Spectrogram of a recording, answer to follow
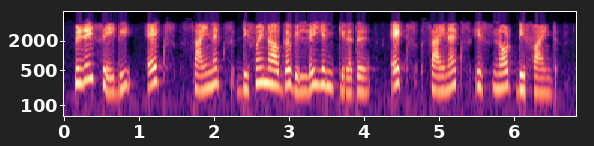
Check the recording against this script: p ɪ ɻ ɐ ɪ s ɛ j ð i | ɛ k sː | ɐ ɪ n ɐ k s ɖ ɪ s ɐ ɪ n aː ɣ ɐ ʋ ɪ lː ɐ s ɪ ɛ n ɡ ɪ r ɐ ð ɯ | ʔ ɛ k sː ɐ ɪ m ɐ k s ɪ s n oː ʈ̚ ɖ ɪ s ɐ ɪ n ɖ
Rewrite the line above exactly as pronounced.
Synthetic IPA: p ɪ ɻ ɐ ɪ s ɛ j ð i | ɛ k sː | ɐ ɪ n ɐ k s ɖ ɪ f ɐ ɪ n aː ɣ ɐ ʋ ɪ lː ɐ ɪ ɛ n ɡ ɪ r ɐ ð ɯ | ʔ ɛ k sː ɐ ɪ n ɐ k s ɪ s n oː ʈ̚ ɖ ɪ f ɐ ɪ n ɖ

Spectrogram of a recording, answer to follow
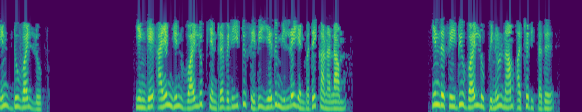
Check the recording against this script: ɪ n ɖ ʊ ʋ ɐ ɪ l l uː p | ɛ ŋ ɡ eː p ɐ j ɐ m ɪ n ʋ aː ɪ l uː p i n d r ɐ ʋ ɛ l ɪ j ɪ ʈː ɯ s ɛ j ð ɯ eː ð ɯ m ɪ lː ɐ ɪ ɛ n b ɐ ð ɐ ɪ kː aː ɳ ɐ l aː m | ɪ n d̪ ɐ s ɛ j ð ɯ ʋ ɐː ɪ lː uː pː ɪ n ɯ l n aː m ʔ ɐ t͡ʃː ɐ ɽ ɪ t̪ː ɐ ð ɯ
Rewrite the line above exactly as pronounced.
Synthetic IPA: ɪ n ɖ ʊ ʋ ɐ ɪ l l uː p | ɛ ŋ ɡ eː ʔ ɐ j ɐ m ɪ n ʋ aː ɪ l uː p ɛ n d r ɐ ʋ ɛ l ɪ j ɪ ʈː ɯ s ɛ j ð ɯ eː ð ɯ m ɪ lː ɐ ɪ ɛ n b ɐ ð ɐ ɪ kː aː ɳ ɐ l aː m | ɪ n d̪ ɐ s ɛ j ð ɯ ʋ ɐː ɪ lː uː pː ɪ n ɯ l n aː m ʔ ɐ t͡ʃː ɐ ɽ ɪ t̪ː ɐ ð ɯ

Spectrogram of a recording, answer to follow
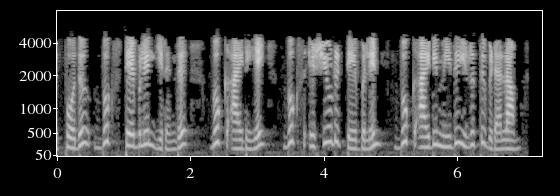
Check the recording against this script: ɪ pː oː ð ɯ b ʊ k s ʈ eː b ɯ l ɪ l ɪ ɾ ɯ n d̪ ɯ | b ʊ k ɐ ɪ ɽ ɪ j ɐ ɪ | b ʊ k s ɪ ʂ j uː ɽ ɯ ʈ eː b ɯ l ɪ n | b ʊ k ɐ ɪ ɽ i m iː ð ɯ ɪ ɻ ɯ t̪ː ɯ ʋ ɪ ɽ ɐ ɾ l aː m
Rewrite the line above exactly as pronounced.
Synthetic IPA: ɪ pː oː ð ɯ b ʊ k s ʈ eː b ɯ l ɪ l ɪ ɾ ɯ n d̪ ɯ | b ʊ k ɐ ɪ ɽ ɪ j ɐ ɪ | b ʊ k s ɪ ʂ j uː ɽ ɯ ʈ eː b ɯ l ɪ n | b ʊ k ɐ ɪ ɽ i m iː ð ɯ ɪ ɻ ɯ t̪ː ɯ ʋ ɪ ɽ ɐ l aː m

